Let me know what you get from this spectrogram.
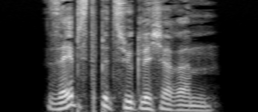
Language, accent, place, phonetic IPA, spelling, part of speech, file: German, Germany, Berlin, [ˈzɛlpstbəˌt͡syːklɪçəʁəm], selbstbezüglicherem, adjective, De-selbstbezüglicherem.ogg
- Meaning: strong dative masculine/neuter singular comparative degree of selbstbezüglich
